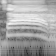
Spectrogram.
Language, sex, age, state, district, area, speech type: Hindi, female, 45-60, Bihar, Begusarai, rural, read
